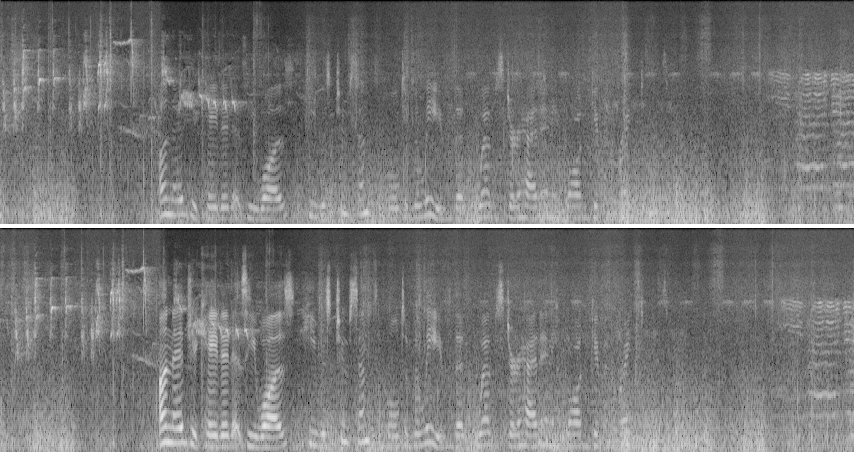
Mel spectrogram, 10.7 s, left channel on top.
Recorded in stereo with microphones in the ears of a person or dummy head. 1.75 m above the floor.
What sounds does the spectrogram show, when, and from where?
2.0 s a woman speaking: 55° right (ahead or behind); by 8.9 s centre (ahead or behind)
